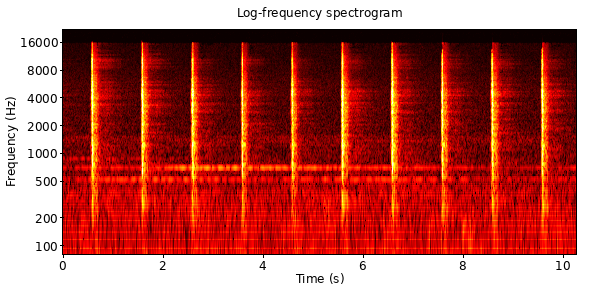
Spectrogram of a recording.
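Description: Countdown-timer tick sound effect, one sharp tick every second, with a faint steady tone underneath.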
